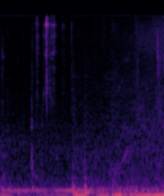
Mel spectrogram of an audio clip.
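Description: A few light clicks and a brief rattle, with one sharp click a little under a second in, over a steady low hum of the room's sound system.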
